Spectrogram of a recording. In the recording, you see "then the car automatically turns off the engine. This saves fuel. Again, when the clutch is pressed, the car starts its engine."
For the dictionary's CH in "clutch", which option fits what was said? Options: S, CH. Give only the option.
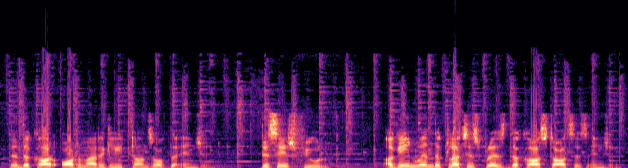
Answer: CH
